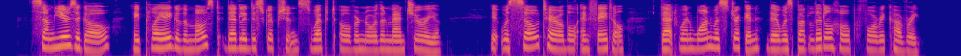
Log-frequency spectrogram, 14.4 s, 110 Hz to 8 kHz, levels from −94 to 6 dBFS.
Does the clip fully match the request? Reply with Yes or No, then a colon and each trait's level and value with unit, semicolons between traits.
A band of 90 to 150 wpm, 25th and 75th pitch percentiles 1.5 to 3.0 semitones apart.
Yes: slow, 135 wpm; narrow, 2.4 semitones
